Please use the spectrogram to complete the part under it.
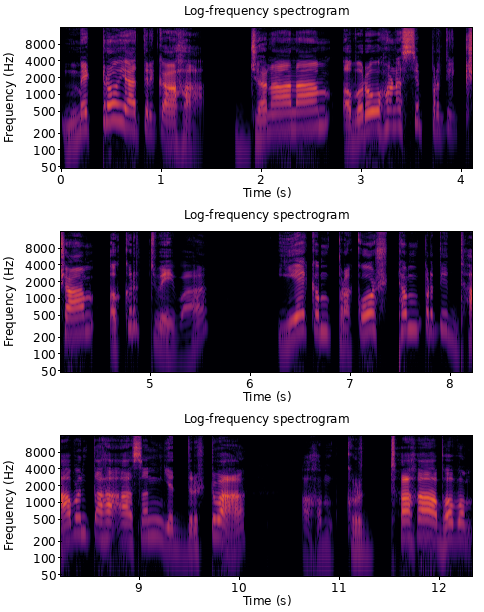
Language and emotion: Sanskrit, disgusted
